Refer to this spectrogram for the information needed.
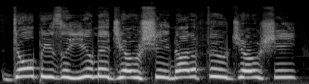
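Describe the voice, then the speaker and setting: A woman's voice: extremely high pitch, steady tone, measured pace, a little mellow, dry recording, voice pushed up. A woman voicing a meek, miserable male house elf who pleads and refers to himself in the third person, in a comic fanfiction reading. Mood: pleading, distressed.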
